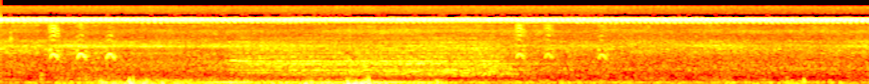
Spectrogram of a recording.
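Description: A bird calling in groups of three short calls, once near the start and again about five seconds in, over a steady high-pitched insect drone and a low rumble.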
